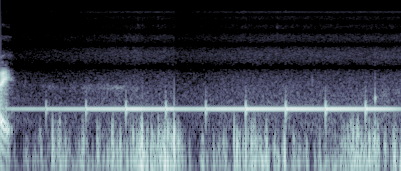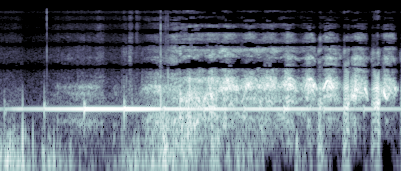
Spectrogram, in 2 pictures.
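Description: Someone moving fast on foot through grass: irregular footfalls and rustling, with a louder pulsing rush, like hard breathing or wind on the microphone, from about halfway through. A steady high tone with a faint regular tick, about two or three a second, runs underneath.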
